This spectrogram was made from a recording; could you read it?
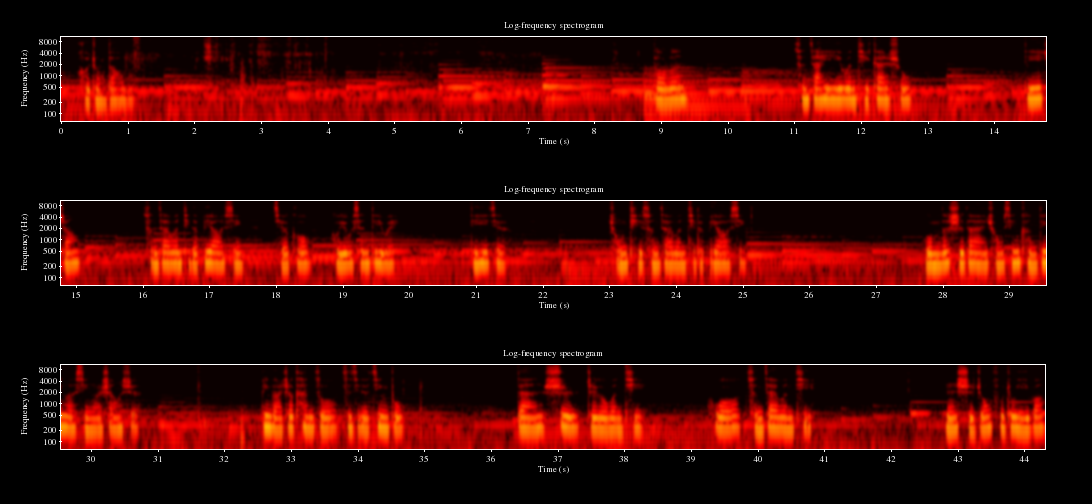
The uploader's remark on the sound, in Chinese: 没有准备，也不打算剪辑。这个BGM是我读海德格尔的时候，晚上从图书馆走回宿舍的背景音乐。带有轻微的舍友发出的杂音。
